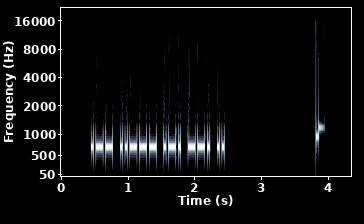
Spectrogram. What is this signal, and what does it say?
Morse code, heard as a keyed tone, about 32 wpm, 700 Hz. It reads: W2RGI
